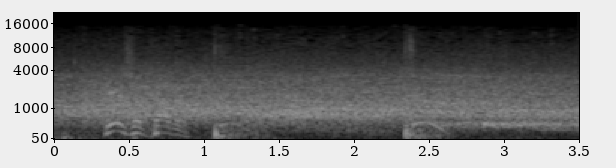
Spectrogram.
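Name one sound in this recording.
A referee slaps the mat while counting.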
